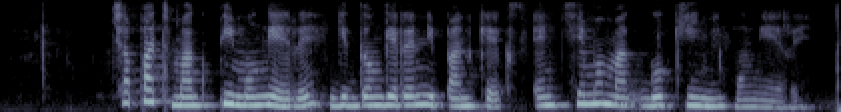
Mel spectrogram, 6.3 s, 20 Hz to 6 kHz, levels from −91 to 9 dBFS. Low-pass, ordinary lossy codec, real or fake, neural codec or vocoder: 5.4 kHz; Opus, 24 kbps; real; none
